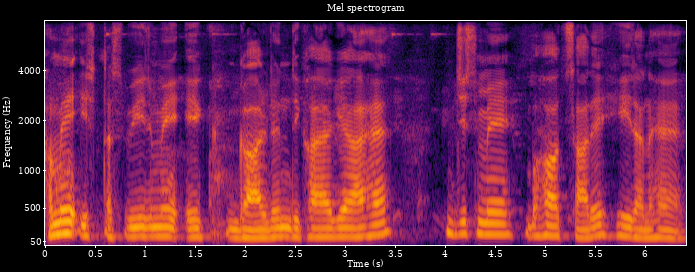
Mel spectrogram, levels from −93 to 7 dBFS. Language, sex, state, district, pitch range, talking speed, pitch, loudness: Hindi, male, Bihar, Patna, 115-145 Hz, 130 wpm, 125 Hz, -18 LUFS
